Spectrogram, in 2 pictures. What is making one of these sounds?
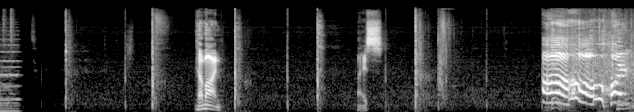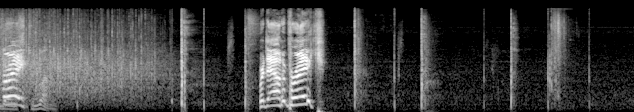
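Tennis balls are struck with sharp pops.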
